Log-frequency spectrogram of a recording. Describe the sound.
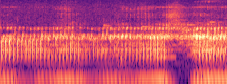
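A voice imitates a cat's purr: a steady, low, rumbling vibration with a fast fluttering pulse, briefly breaking off near the end before resuming, with no speech.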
